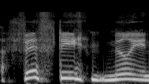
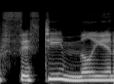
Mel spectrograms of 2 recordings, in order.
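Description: First: "Fifty million" slowed down for emphasis; emphatic repeat. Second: Said in the usual way. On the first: Real, not acted. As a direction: repeat "Fifty million" slowly, letting the figure sink in. Repeats the figure in disbelief.

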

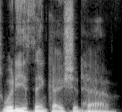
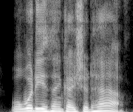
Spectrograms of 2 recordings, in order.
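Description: First: Said in the usual way. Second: Lightly snooty retort, pitched higher; a little snooty. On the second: Retold or imitated. Golfer asks his caddy back, mildly snooty. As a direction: imitate a mildly huffy golfer, pitch lifted. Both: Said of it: "And he gets a little snooty".

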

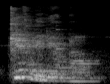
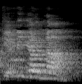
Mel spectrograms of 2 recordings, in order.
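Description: First: Said in the usual way. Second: Put-on high-pitched drunken demand; drunk woman. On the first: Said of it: "I'm not talking like she's talking". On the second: Drunk woman asking little baby's number, high drunken voice. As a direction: imitate her drunk talk, pitched well up. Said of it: "Drunk still. I'm not talking like she's talking".

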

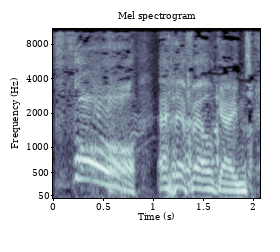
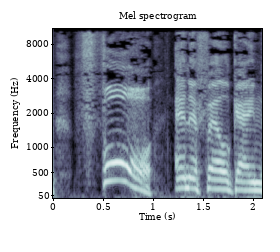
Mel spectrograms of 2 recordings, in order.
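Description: First: "four" yelled long and high, then a laugh; shouted stress on four. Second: Slow, drawn-out "four", pitched up; stress on four. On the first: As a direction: bellow a stretched "four" in mock hype. Repeats number after "How many?. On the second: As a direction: stretch "four" like a proud sales pitch. Plugging tour, prompted to repeat number. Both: Real, not acted.

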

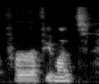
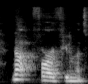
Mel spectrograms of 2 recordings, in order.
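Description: First: Said in the usual way. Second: "not" hit hard, correcting herself; stress on not. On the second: Shown as a demonstration. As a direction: punch "not", then falling.

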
